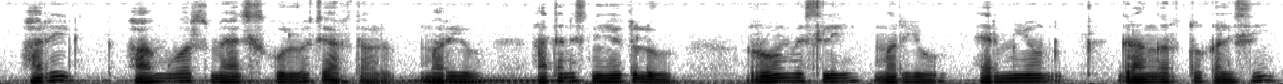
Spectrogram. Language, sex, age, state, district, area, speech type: Telugu, male, 45-60, Andhra Pradesh, Eluru, urban, spontaneous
